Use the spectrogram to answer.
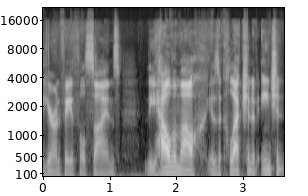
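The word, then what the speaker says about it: Hávamál: here people pronounce it have a mall i pronounce it it's kind of like a k sound at the end there but more in the back of the throat that's the way i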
